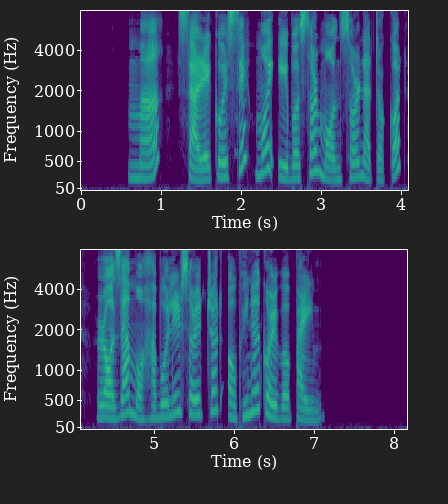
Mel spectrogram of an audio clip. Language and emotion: Assamese, happy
